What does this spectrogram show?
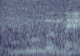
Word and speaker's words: Lula Mae: Alright, so I gotta ask, who is Lula Mae?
